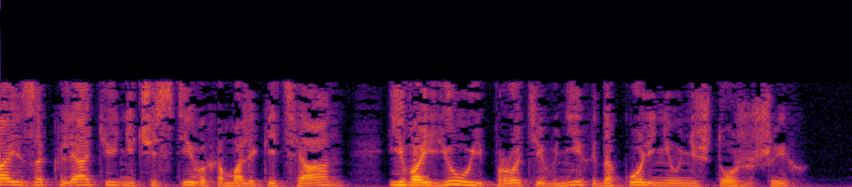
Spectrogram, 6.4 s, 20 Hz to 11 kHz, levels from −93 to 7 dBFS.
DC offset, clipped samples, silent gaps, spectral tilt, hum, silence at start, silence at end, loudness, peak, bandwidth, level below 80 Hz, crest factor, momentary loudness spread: under 0.1%; under 0.1%; none; -6 dB/octave; none; 0 s; 0.4 s; -21 LUFS; -2 dBFS; 6.6 kHz; -50 dBFS; 18 dB; 11 LU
